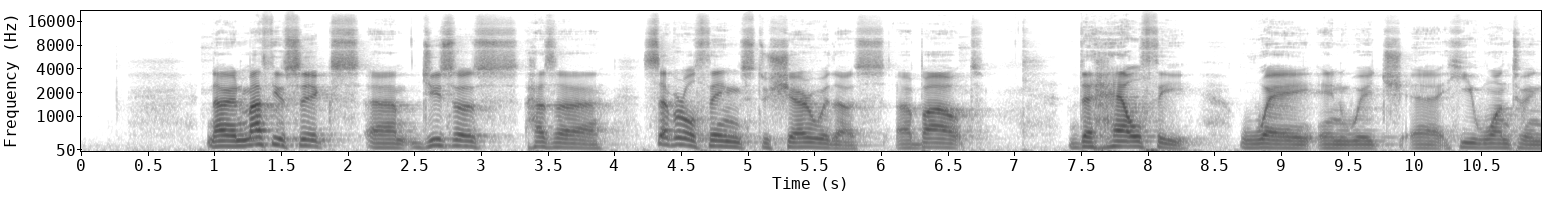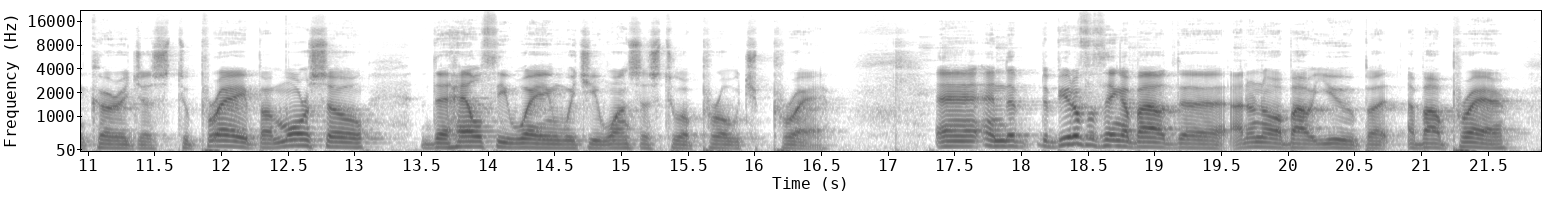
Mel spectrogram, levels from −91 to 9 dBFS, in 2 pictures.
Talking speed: 160 wpm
